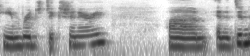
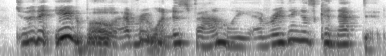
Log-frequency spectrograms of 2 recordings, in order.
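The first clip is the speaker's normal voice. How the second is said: put-on old grandmother voice, higher pitch; 3 semitones higher, 4 dB louder than usual. Reading a passage aloud to picture the scene: old grandmother's voice. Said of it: "I'm gonna do it in the grandmother's voice".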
